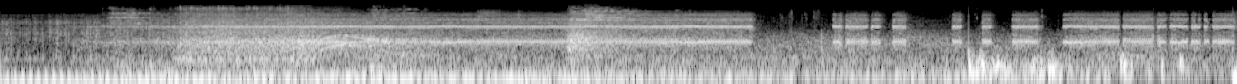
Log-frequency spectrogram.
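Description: Horror-trailer sound design: a low rumble under a steady high-pitched whine, with one brief rise-and-fall glide early on. In the last two seconds the whine breaks into rapid, irregular stutters.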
